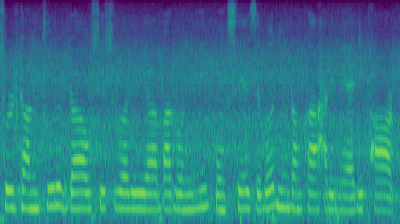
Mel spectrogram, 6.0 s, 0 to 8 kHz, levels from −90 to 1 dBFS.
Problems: constant background noise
